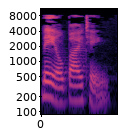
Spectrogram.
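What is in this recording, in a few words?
"nail-biting", English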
